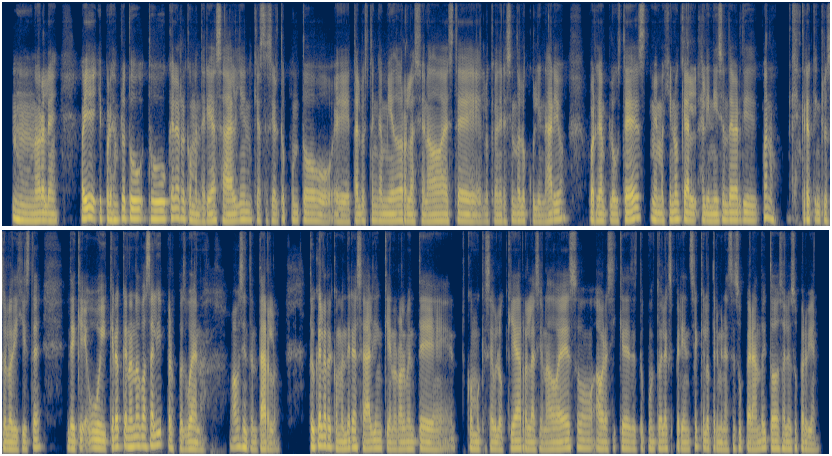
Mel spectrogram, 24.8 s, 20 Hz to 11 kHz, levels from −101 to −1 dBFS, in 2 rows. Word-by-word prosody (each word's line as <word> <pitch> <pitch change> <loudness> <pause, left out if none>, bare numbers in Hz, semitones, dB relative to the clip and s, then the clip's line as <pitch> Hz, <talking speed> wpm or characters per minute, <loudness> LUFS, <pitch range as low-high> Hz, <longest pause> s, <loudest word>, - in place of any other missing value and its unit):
Mm, 110 -6 +2
órale. 110 -1 +3 0.3
Oye, 140 0 +6
y - - 0
por 130 -1 +2
ejemplo, 120 +4 +1
¿tú 135 0 +4
tú 130 -1 +4
qué 145 - +2
le 145 - +3
recomendarías 110 -5 -1
a 100 -1 +5
alguien 115 +3 +1
que 120 -2 -6
hasta 105 - -7
cierto 105 -2 -5
punto, 105 -5 -2
eh, 95 -1 -1
tal 105 - -1
vez, 105 +1 -6
tenga 110 -2 -3
miedo 105 +1 +2
relacionado 100 -1 0
a 105 - +2
este 100 -3 0
lo 100 0 -9
que - - -17
vendría 100 -1 -3
siendo 105 +3 -3
lo 105 -1 -2
culinario? 105 +8 -2 0.3
Por 110 - +1
ejemplo, 105 -1 +1
ustedes, 120 +8 +3
me 125 - 0
imagino 115 +3 0
que 125 - +3
al 105 -2 +3
al 110 - 0
inicio 105 +2 +1
han 115 - 0
de 115 - +4
haber, 115 0 +3
di 110 -2 -2
bueno, 145 -5 -2 0.3
creo 115 -2 +2
que - - -7
incluso 110 -1 -2
lo 100 - +3
dijiste, 105 +6 -2 0.4
de 105 -3 +2
que, - - -1
uy, 115 -3 +3
creo 135 +3 +3
que 145 - +2
no 130 - +5
nos 145 +1 +2
va 140 - +4
a - - -2
salir, 160 +5 +2
pero, 125 -5 0
pues 95 - -4
bueno, 100 -4 +1 0.3
vamos 125 +2 -2
a - - +4
intentarlo, 100 -1 +1 0.4
¿tú 130 - +3
qué 150 - +5
le 145 - +4
recomendarías 120 0 0
a 105 - +5
alguien 115 +2 0
que 105 -1 -2
normalmente, 100 +2 -2
como 105 -3 -2
que - - -13
se 105 - -3
bloquea 110 +3 +1
relacionado 100 -3 -1
a 105 +1 +4
eso?, 115 0 -2
ahora 105 -2 +1
sí - - -13
que 110 - -2
desde 105 -2 -1
tu - - -9
punto 105 +1 -4
de - - +1
la 110 - +1
experiencia, 100 +2 -4
que 120 - -4
lo 105 - -2
terminaste 100 -4 -4
superando 100 -1 0
y - - -3
todo 110 -2 +1
salió 105 -2 -2
superbién. 100 -3 -4
110 Hz, 235 wpm, -23 LUFS, 100-120 Hz, 0.4 s, Oye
